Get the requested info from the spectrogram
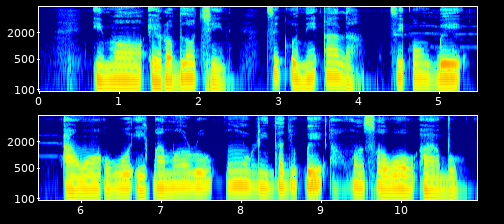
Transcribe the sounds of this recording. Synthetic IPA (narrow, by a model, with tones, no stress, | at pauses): i˨mɔ̃˧ɛ˨ɾɔ˧blɔ˦t͡ʃe˦˨n | ti˦kʰo˦˨nĩ˨˦ʔa˦˨la˨ | tʰi˦ʔo˦n̩˦ɡ͡be˦ | a˦˨w̃ɔ̃˧o˧wo˧ʔi˨k͡pa˧mɔ̃˦ɾo˦nũ˦ɾi˧da˦d͡ʒu˦k͡pe˦a˦˨w̃ɔ̃˧n̩˦sɔ̰˧wɔ˦˨a˨bo˨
